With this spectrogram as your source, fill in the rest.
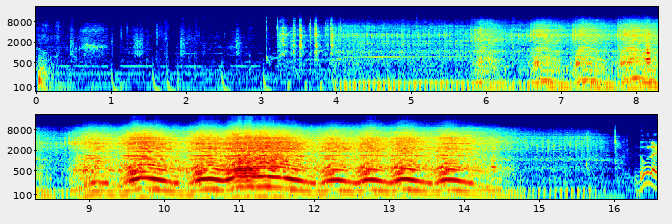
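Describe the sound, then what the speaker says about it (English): A Hero Karizma XMR motorcycle engine revs repeatedly through its exhaust, starting with a quiet idle, then rising and falling in a series of close, loud throttle blips that build to a sustained high rev before settling back down. "it would be a sin not to hear that exhaust note"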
